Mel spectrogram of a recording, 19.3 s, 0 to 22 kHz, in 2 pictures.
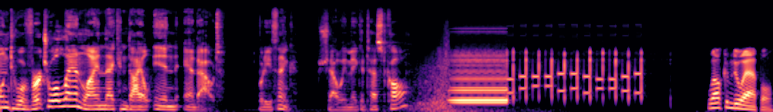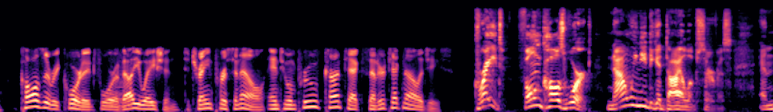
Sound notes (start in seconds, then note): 5.5 dial tone humming; 6.3 keypad beeping; 8.8 automated Voice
